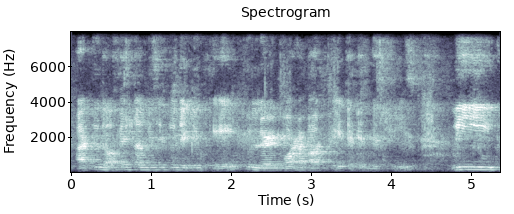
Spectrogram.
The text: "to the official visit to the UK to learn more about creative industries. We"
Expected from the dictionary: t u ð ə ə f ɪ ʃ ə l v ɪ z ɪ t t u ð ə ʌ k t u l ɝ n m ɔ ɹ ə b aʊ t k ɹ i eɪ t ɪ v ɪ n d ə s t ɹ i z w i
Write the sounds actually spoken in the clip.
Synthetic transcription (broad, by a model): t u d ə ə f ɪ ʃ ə n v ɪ s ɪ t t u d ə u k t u l ɝ n m ɔ ɹ ə b aʊ t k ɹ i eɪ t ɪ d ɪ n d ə s t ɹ i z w i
